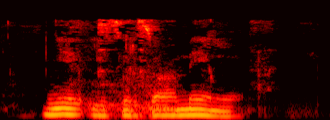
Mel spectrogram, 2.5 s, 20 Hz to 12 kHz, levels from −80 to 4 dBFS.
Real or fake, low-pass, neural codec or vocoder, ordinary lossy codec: real; 7.2 kHz; none; MP3, 32 kbps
